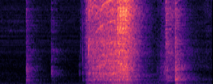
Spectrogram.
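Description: A drill bit deburrs a drilled hole in sheet metal, with two short whirring touches followed by a longer, louder grinding burst and a final brief spin, close and without talk.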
